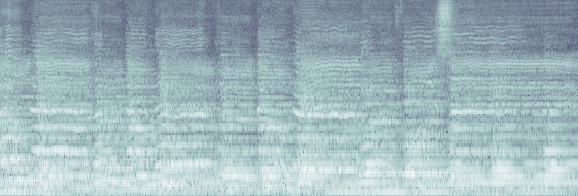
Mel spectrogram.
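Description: Church congregation singing a hymn together in slow, held notes.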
